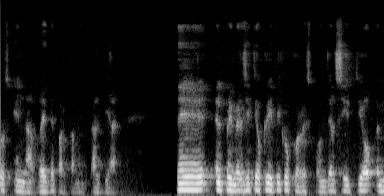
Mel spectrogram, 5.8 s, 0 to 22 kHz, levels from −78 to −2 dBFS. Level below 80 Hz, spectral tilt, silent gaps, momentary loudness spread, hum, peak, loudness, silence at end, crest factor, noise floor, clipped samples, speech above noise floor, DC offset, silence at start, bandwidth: -44 dBFS; -7.5 dB/octave; 2.56-2.60 s; 21 LU; none; -2 dBFS; -17 LUFS; 0 s; 16 dB; -67 dBFS; under 0.1%; 50 dB; under 0.1%; 0 s; 14 kHz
